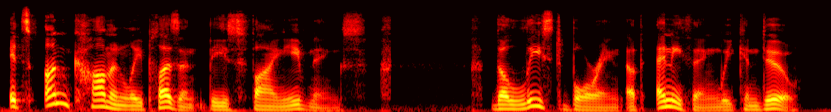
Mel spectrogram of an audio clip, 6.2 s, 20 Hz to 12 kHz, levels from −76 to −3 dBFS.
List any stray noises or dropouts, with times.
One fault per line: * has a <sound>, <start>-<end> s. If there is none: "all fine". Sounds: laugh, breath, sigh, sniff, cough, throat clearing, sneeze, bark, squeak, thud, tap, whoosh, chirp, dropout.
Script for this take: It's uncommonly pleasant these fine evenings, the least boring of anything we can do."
all fine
